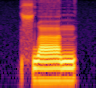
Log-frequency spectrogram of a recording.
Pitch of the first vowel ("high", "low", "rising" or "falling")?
high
